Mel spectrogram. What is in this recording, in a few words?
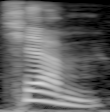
"ciam4", taiwanese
